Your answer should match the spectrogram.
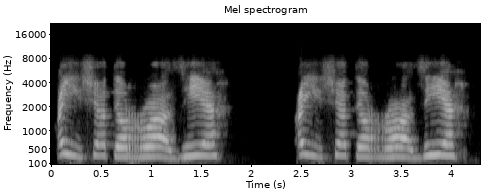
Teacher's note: یہاں پہ دیکھیے تا کو را سے ملا رہی ہوں میں اور ساتھ میں ادغام کر رہی ہوں اور ظاہر کر رہی ہوں، اظہار کا قاعدہ بھی ہو رہا اور ملا رہی بھی، اور حرکت ہے نا ایک دوسرے سے ملا کے پڑھ رہی ہوں میں.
